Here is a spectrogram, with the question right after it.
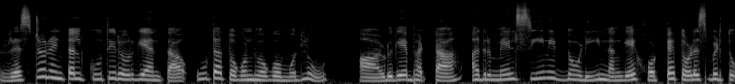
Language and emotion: Kannada, disgusted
